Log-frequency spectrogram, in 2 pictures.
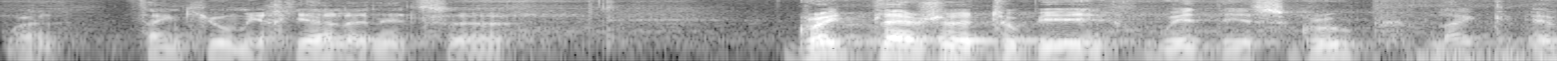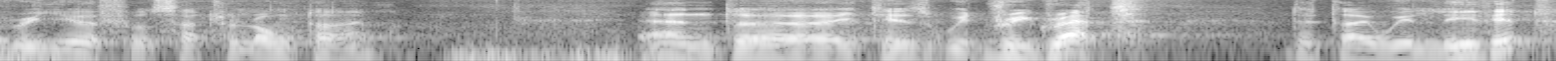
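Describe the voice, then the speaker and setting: A man with a fairly high pitch speaks at a fairly slow pace, taking long, frequent pauses. Audible room echo surrounds his voice. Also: ordinary pitch variation. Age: 70s. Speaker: retired IT executive and event co-host. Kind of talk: on-stage conversation. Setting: stage with audience.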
